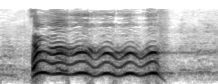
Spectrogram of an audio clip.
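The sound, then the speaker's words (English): An audience imitates barking dogs: a single wavering, howl-like "woo" lasting about a second, loud, with a pulsing tremble in the pitch before it cuts off. “Some of you sound more like cats than you do dogs.”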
